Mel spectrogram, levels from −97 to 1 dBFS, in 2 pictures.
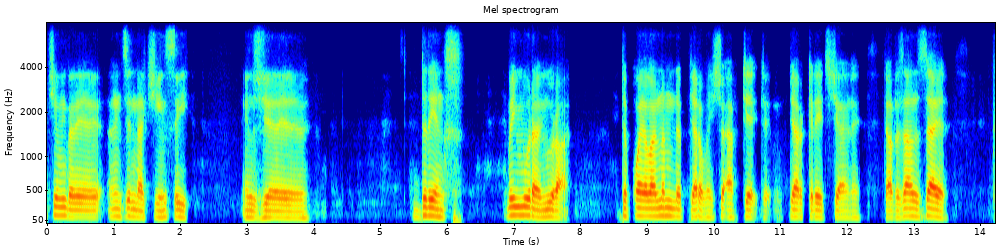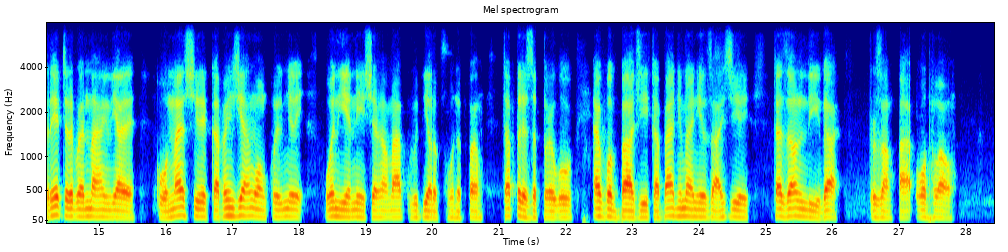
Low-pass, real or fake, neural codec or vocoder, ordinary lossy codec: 7.2 kHz; fake; codec, 16 kHz, 0.5 kbps, FunCodec, trained on LibriTTS, 25 frames a second; Opus, 16 kbps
